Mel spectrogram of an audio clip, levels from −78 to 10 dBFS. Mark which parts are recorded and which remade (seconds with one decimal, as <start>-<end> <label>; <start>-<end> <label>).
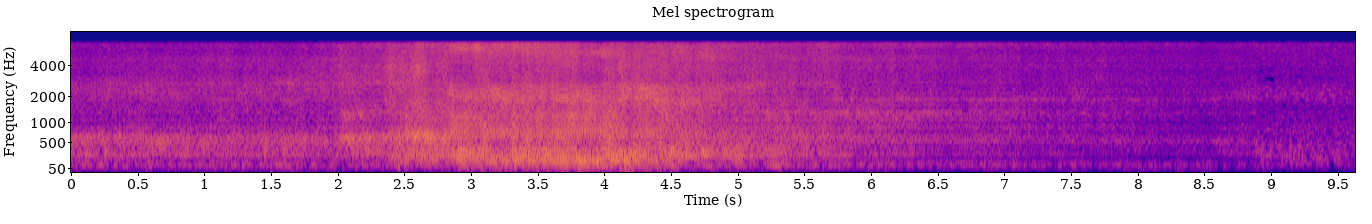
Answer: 0.0-8.9 remade; 8.9-9.6 recorded

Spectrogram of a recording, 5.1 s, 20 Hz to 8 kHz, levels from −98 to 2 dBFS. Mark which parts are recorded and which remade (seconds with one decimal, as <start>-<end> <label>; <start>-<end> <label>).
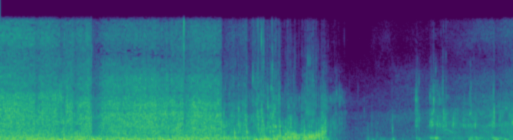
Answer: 0.0-5.1 recorded

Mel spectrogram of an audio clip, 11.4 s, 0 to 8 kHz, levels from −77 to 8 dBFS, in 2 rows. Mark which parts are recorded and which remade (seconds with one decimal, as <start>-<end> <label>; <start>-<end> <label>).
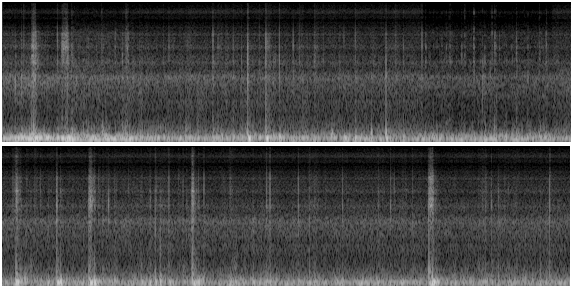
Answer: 0.0-0.7 remade; 0.7-1.3 recorded; 1.3-4.2 remade; 4.2-5.5 recorded; 5.5-11.4 remade

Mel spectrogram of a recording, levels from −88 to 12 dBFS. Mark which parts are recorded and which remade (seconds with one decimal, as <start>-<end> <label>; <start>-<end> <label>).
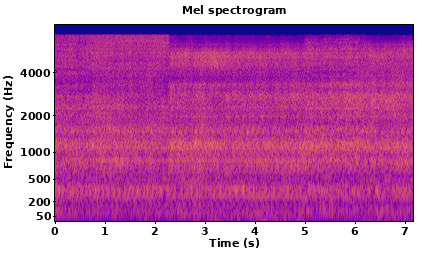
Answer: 0.0-0.7 recorded; 0.7-5.0 remade; 5.0-6.1 recorded; 6.1-7.2 remade

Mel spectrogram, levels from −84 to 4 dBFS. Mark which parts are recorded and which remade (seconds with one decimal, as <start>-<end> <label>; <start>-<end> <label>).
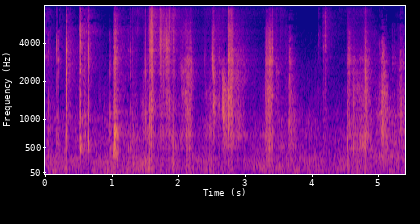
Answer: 0.0-1.3 recorded; 1.3-3.6 remade; 3.6-4.4 recorded; 4.4-4.9 remade; 4.9-5.4 recorded

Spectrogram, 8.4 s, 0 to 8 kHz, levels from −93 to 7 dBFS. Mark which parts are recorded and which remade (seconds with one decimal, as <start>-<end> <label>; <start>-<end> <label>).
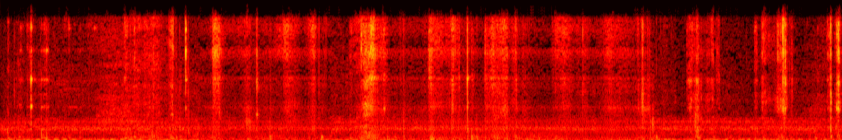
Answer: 0.0-2.0 recorded; 2.0-3.3 remade; 3.3-3.7 recorded; 3.7-6.5 remade; 6.5-8.4 recorded

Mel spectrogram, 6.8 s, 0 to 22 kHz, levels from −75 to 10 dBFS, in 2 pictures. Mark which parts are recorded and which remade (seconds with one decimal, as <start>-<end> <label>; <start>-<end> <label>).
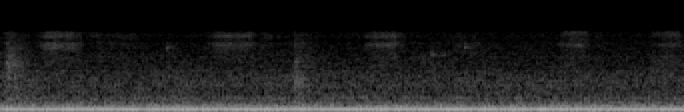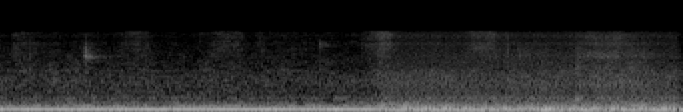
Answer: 0.0-5.3 recorded; 5.3-6.8 remade

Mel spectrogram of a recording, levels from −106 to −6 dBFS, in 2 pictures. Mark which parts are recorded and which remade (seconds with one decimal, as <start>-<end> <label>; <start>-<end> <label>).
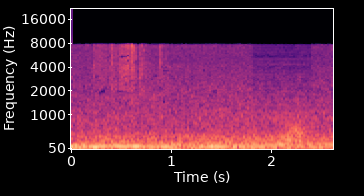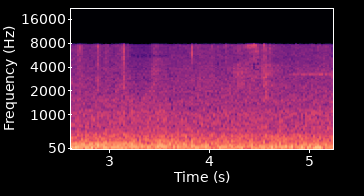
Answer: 0.0-1.8 recorded; 1.8-2.4 remade; 2.4-3.2 recorded; 3.2-3.6 remade; 3.6-5.2 recorded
